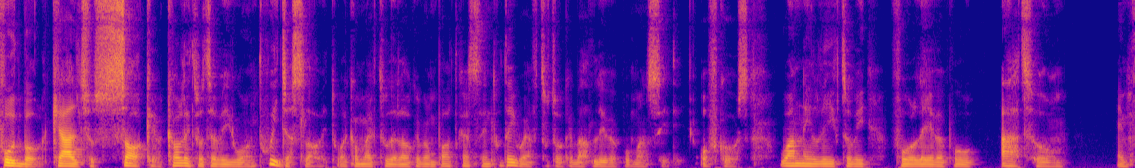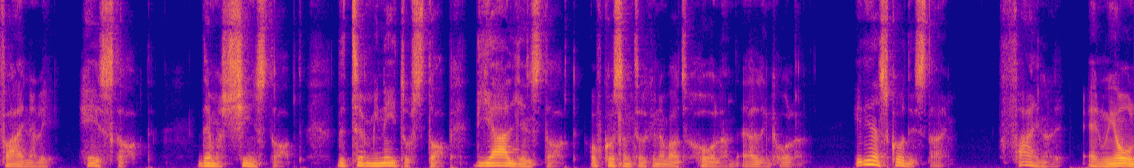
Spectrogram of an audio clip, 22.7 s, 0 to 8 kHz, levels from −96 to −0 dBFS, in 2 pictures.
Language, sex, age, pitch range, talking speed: English, male, 20-39, 95-110 Hz, 175 wpm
